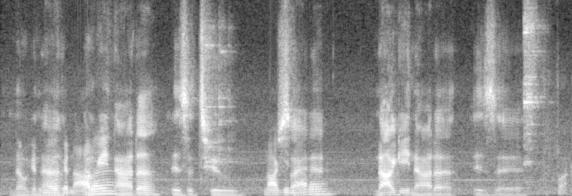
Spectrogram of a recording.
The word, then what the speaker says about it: naginata: The Noginata? Noginata is a two-sided. Naginata?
